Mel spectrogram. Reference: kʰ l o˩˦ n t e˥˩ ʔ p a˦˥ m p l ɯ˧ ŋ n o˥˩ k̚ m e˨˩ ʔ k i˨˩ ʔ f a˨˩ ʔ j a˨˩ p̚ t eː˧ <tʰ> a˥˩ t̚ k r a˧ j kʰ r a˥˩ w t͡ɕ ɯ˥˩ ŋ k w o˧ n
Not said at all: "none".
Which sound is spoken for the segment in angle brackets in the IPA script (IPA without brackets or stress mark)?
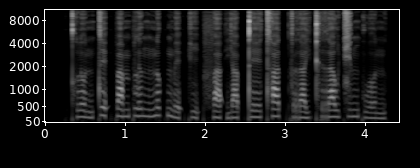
tʰ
